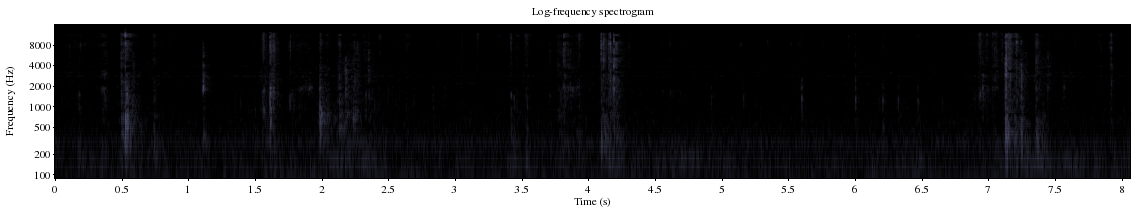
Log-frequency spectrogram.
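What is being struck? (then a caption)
Bar of soap cut with a blade. Thin slices are cut off a solid blue bar of soap with a metal utility knife blade while the bar is held in a hand with long nails. Quiet, sparse, crisp scraping and slicing strokes stand out as short bright bursts over a low, steady background hum, with brief clicks of the nails between cuts.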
